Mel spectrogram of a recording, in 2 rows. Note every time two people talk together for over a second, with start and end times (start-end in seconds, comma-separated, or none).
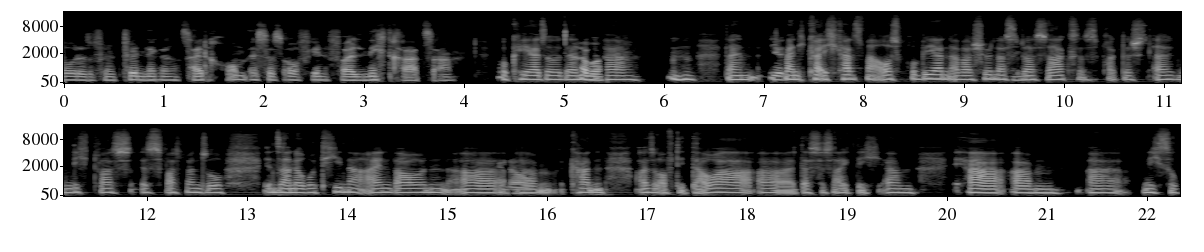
none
